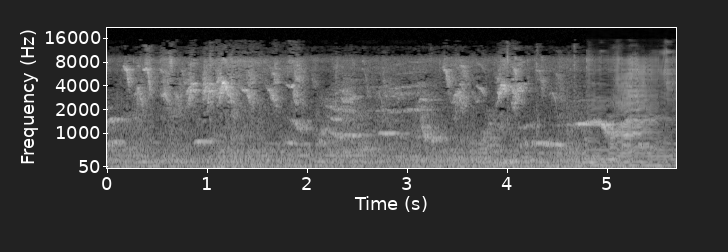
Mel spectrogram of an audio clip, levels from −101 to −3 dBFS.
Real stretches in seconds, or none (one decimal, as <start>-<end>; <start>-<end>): 0.0-4.8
